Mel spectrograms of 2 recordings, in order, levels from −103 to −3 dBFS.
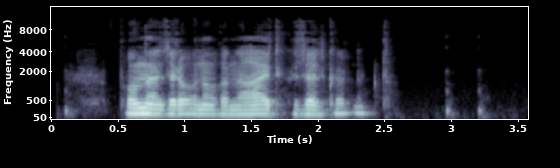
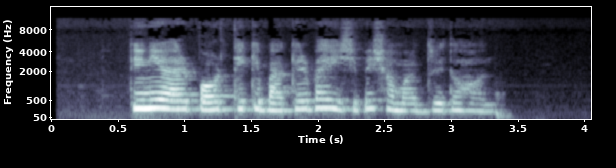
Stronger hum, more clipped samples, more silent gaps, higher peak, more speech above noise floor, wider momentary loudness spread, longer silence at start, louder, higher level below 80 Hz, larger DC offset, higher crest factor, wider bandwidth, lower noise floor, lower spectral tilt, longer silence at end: neither; neither; neither; second, -8 dBFS vs 0 dBFS; second, 33 dB vs 54 dB; about the same, 14 LU vs 14 LU; about the same, 0.55 s vs 0.6 s; second, -25 LUFS vs -15 LUFS; second, -64 dBFS vs -56 dBFS; neither; about the same, 18 dB vs 16 dB; second, 7.4 kHz vs 9.8 kHz; second, -58 dBFS vs -68 dBFS; about the same, -8 dB/octave vs -7 dB/octave; first, 1.2 s vs 0.65 s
